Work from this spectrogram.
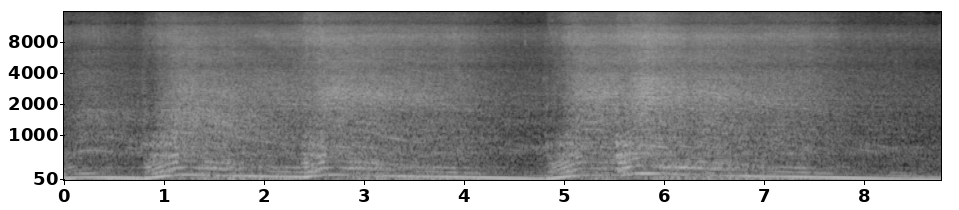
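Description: A French car's engine revs through a discreet, valveless exhaust line, two loud rising-and-falling throttle blips close by with a smooth, fairly soft tone and no talking.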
